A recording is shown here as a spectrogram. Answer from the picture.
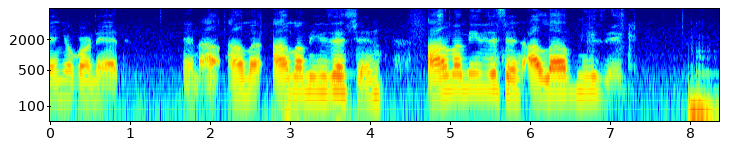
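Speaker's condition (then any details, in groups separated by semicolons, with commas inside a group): Severe traumatic brain injury; severe, traumatic cause; in recovery, takes amantadine daily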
